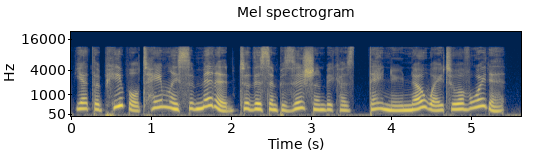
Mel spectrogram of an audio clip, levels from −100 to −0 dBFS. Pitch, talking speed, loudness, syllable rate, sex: 235 Hz, 170 wpm, -16 LUFS, 5.2 syllables/s, female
